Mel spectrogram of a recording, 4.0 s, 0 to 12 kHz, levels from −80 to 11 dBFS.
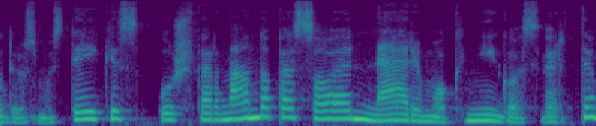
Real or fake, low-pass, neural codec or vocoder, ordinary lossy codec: fake; 10.8 kHz; vocoder, 44.1 kHz, 128 mel bands every 512 samples, BigVGAN v2; Opus, 16 kbps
